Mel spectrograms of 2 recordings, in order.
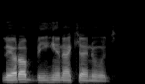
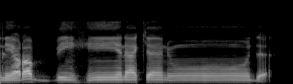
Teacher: you're going to elongate the he sound to two haraka. So I'm not going to say لِرَبِّهِ لَكَنُودٌ. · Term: med as-silatu sughra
